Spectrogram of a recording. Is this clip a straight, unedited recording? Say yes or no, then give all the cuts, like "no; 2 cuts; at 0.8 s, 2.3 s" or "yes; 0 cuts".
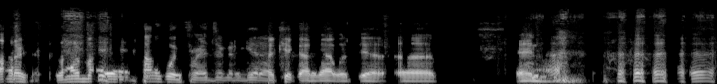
no; 1 cut; at 2.7 s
